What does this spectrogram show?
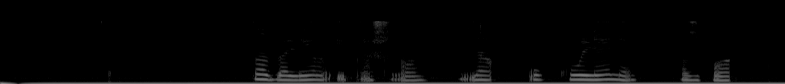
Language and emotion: Russian, sad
